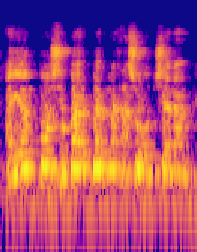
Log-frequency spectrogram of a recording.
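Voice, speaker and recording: A man's voice: on the high side, monotone, brisk, pushed and bright, roomy sound, distant mic, soft background music, low-quality recording. Taunting man laughing constantly. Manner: taunting, bursts into frequent laughter; addresses viewers directly. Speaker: reaction vlogger. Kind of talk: mocking reaction commentary.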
